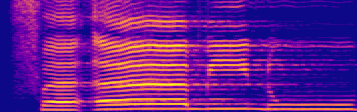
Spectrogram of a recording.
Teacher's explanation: dipanjangkan maka dibacanya panjang dua harakat faaminu NU Mad Thobi'i dahohiri karena ada wau sukun didahului dhamah maka huruf nun panjang dua harakat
